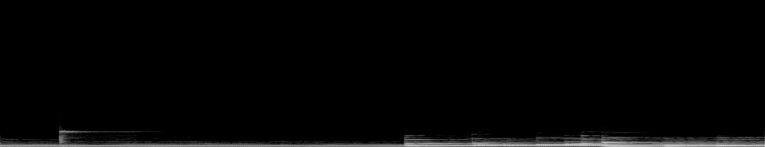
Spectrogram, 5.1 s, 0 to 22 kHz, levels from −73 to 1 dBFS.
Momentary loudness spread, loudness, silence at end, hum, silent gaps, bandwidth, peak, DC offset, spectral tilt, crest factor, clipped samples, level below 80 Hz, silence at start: 17 LU; -20 LUFS; 0 s; none; none; 2.6 kHz; -6 dBFS; under 0.1%; -13.5 dB/octave; 14 dB; under 0.1%; -50 dBFS; 0 s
